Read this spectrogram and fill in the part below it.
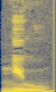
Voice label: "niu1", chinois; Cours de Chinois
